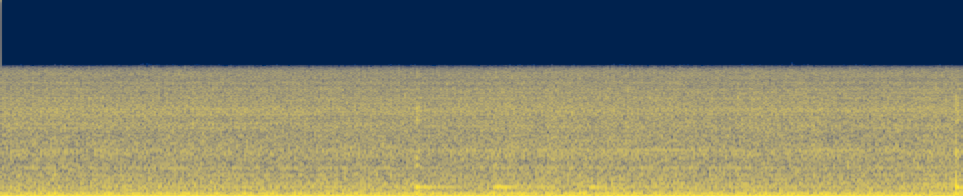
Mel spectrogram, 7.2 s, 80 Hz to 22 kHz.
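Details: 1987 Toyota 4Runner, high-mileage reman engine, cold start first thing in the morning, clutch in, then some throttle: heavy, lumpy idle with irregular stumbles about every second, still misfiring after 3 minutes. Cause: cheap head gasket leaked coolant, cracking the aftermarket head and fouling plugs.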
